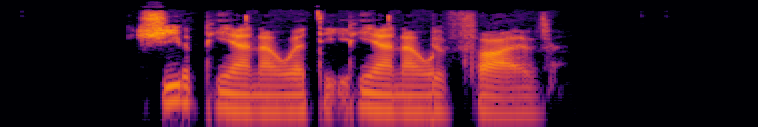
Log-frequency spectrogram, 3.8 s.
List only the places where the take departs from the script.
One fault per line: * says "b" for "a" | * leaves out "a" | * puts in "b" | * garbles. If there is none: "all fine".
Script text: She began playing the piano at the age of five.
* leaves out "began playing"
* says "piano" for "age"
